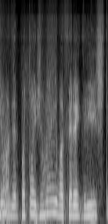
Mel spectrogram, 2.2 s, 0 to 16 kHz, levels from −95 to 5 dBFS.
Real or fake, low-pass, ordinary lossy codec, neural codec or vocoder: fake; 14.4 kHz; Opus, 16 kbps; codec, 44.1 kHz, 0.9 kbps, DAC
